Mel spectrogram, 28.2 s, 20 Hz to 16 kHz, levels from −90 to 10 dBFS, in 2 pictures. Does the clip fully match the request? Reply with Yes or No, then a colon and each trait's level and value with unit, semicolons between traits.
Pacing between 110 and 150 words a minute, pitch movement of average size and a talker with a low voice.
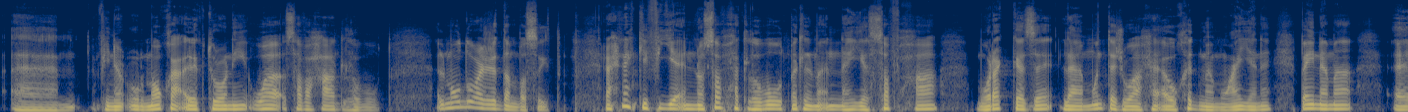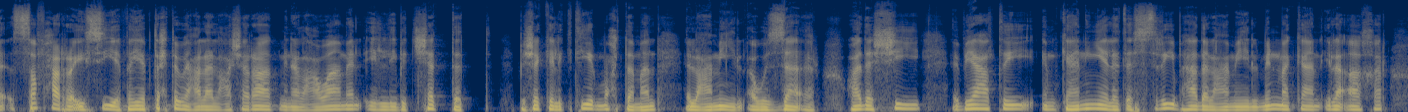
Yes: average, 115 wpm; average, 3.7 semitones; low, 115 Hz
